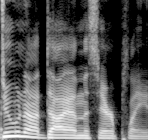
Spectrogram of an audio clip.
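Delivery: acted desperate pleading tone. Retelling a woman pleading with a man, imitating desperate pleading. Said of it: "pleading with".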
